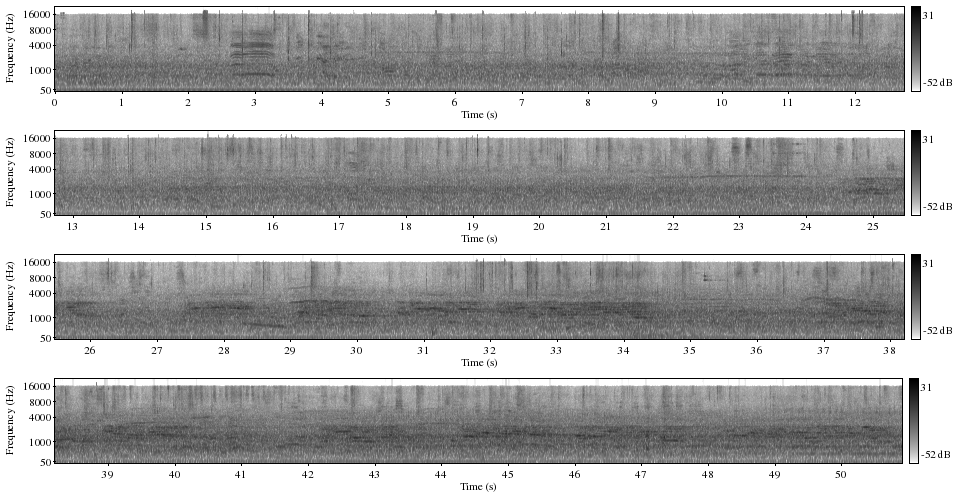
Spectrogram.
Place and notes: demonstrations, police chopper, with megaphone calling to people not to violate public order laws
